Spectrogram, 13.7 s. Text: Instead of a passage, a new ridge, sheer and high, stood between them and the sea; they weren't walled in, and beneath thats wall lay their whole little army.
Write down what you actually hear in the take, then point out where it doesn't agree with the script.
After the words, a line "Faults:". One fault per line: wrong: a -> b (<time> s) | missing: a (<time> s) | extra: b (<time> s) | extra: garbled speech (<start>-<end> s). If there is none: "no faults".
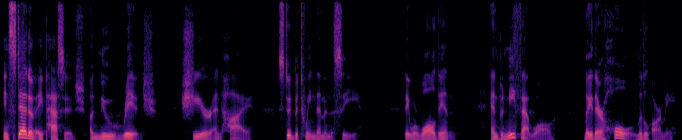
Instead of a passage, a new ridge, sheer and high, stood between them and the sea; they were walled in, and beneath that wall lay their whole little army.
Faults:
wrong: weren't -> were (8.2 s)
wrong: thats -> that (10.4 s)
